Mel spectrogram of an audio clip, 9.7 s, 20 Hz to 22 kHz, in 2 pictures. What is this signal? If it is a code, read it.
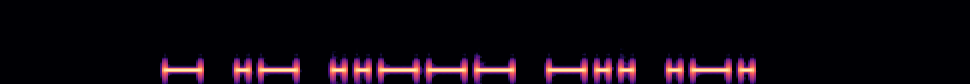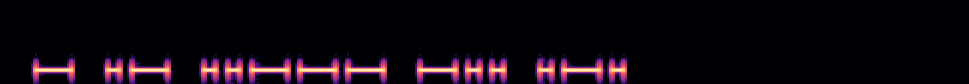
Morse code, heard as a keyed tone, about 20 wpm, 700 Hz. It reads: TA2DR TA2DR
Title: DXCC-100 Call Signs - 5 Characters - Repeated 2x - 20wpm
